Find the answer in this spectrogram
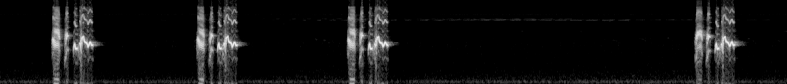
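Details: Sooty-headed bulbul phrases, loud and clear, used to lure wild birds in the forest: four short bubbly three-note phrases ending in a slurred whistle, spaced one to three seconds apart.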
